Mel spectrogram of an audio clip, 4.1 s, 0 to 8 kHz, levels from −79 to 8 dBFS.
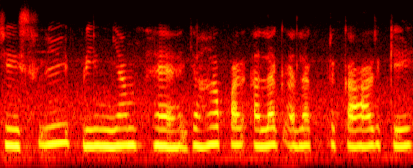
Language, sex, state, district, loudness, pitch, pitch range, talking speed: Hindi, female, Chhattisgarh, Raipur, -15 LUFS, 280 Hz, 275-290 Hz, 130 wpm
